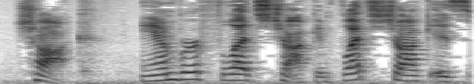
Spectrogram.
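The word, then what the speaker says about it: Fletschock: Amber flet flets chalk Amber flets chalk and flet shock is spelled f l e t s c h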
